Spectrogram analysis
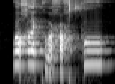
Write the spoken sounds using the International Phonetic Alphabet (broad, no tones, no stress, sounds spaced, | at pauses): u χ l ɛ k ṵ ħ ṵ ħ t͡sʼ u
